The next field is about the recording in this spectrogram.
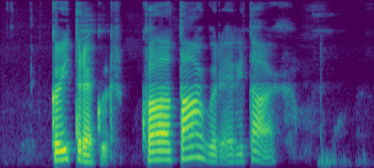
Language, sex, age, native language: Icelandic, male, 30-39, Icelandic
